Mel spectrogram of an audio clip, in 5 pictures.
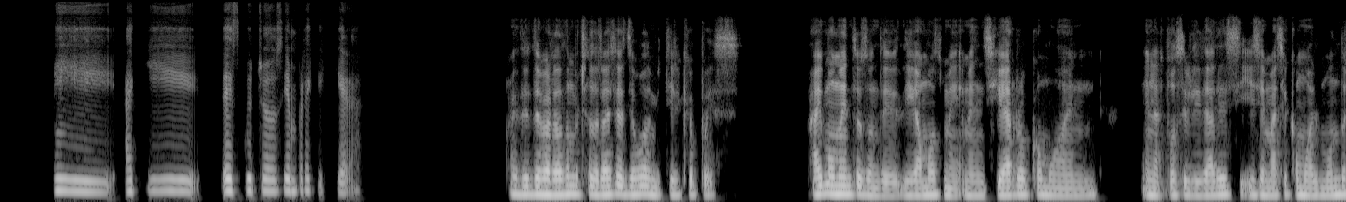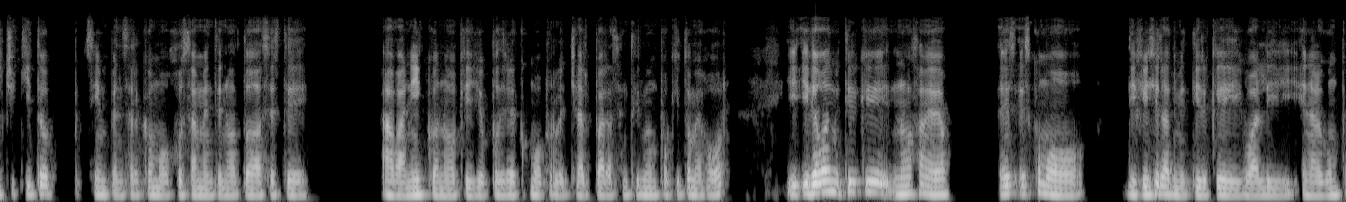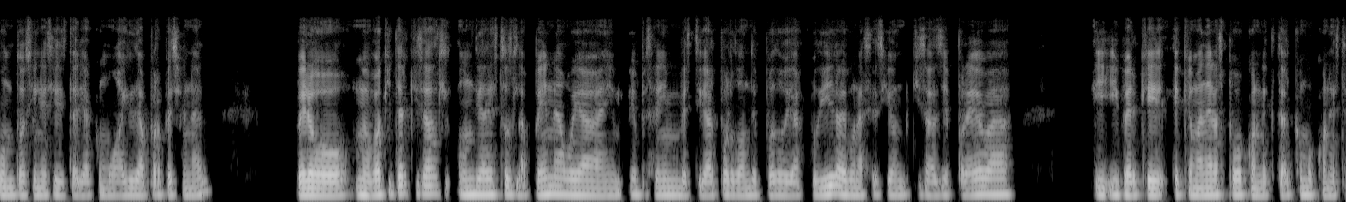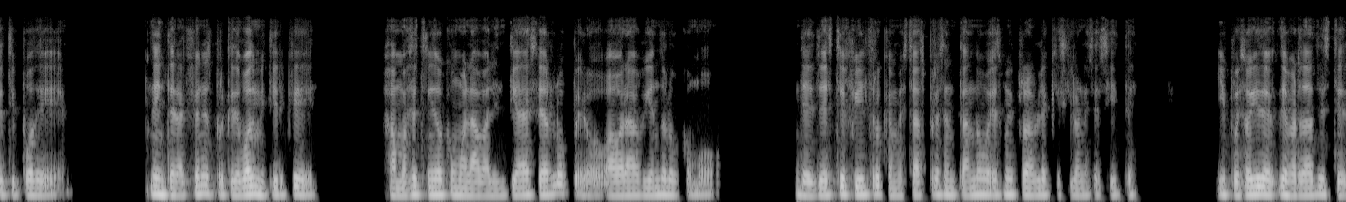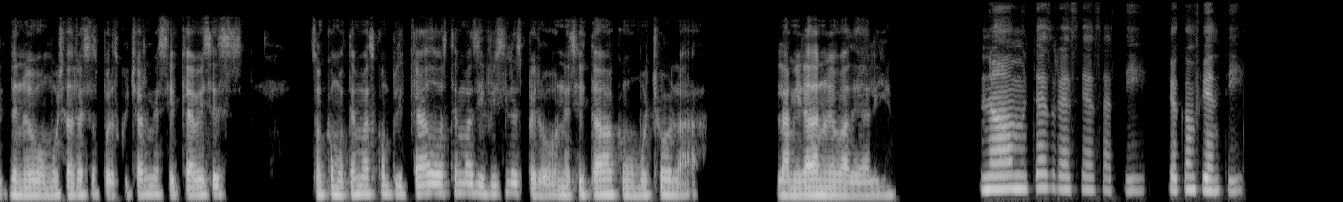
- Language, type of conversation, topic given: Spanish, advice, ¿Cómo puedo dejar de rumiar pensamientos negativos que me impiden dormir?
- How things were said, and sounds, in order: tapping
